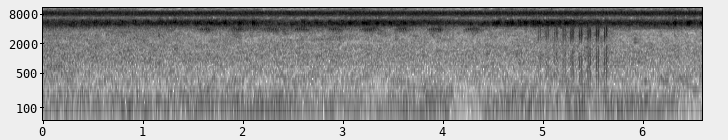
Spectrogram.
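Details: Crickets in woodland on Yeongjong Island, Korea: a steady, high, shimmering insect chorus with short bursts of rapid pulsed chirps, plus a brief quick ticking series near the end, over a low breezy rumble.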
